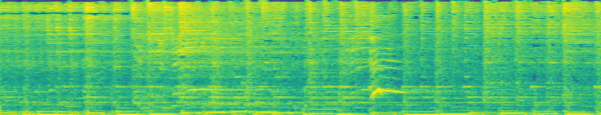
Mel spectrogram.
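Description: Live band with keyboard and drum kit playing an upbeat Latin dance tune over a heavy, pulsing bass line. A short shout rises over the music about five seconds in.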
